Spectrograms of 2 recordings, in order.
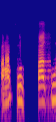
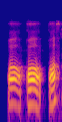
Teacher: پاکو، پاکو نہیں، قو، قو، قوف موٹا ہے، اپنے مخرج کے لحاظ سے، مخارج کے لحاظ سے سب سے زیادہ قوت والا ہے، ٹھیک ہے. فوق، فوقکم الطور.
